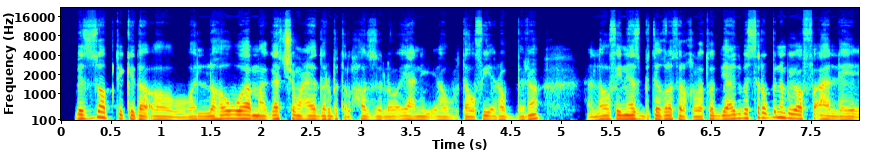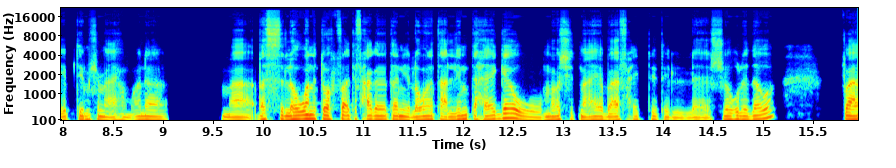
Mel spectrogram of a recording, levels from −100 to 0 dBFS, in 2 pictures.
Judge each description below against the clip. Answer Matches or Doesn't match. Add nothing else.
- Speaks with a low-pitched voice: Matches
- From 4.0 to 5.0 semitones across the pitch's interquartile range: Doesn't match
